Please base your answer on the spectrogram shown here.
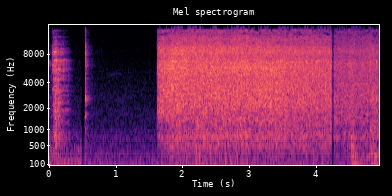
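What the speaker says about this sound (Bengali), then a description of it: "এবার বেটে রাখা মশলাটা এই তেলের মধ্যে দিয়ে দেব তেল কিন্তু আমার গরম হয়ে গেছে" Ground spice paste for a pea and mushroom curry hits hot oil with a sudden loud burst of sizzle after a brief pause, then keeps hissing steadily and strongly to the end.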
